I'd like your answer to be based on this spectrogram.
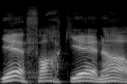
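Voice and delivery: put-on loud voice. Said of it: "as loud as he can".

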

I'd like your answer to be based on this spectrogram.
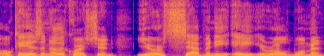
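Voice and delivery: ordinary delivery

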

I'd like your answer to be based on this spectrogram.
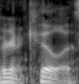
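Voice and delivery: ordinary talk

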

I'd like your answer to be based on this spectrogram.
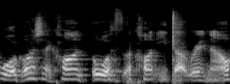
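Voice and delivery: plain

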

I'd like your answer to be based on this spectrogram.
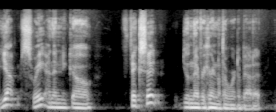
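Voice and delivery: ordinary talk

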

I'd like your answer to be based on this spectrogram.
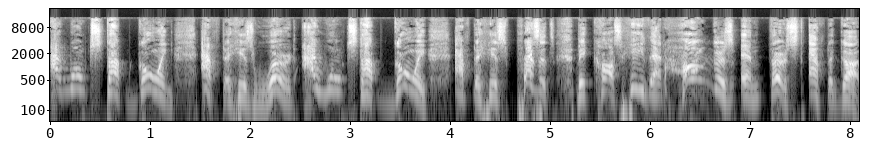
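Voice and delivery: pulpit preaching voice, pitched high. A pastor speaking into the mic to those tuning in, in his preaching voice. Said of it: "put my preaching voice on".

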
